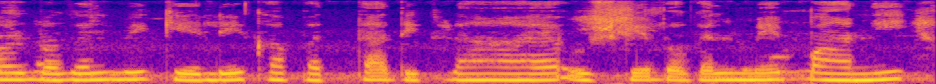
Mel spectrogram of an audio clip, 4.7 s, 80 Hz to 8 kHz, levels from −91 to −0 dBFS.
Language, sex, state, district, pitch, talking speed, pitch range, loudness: Hindi, female, Bihar, Katihar, 225 Hz, 165 wpm, 220-235 Hz, -12 LUFS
